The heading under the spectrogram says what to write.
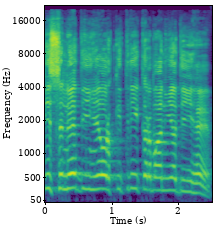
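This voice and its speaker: Pitched extremely high, this man's bright, sharp voice shows ordinary pitch variation. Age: 70s. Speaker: war veteran. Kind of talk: political commentary monologue. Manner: emotional, repetitive.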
